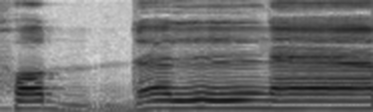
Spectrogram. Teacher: نا الف مدہ ہے ایک الف کے برابر کھینچ کر پڑھیں گے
